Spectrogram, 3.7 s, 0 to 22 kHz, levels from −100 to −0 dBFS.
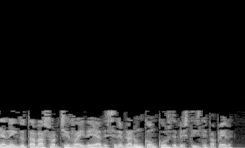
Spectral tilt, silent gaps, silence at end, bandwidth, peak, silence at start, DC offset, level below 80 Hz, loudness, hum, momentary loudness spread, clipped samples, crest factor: -11.5 dB/octave; none; 0.2 s; 5.8 kHz; -4 dBFS; 0 s; 1%; -32 dBFS; -18 LUFS; none; 7 LU; under 0.1%; 14 dB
